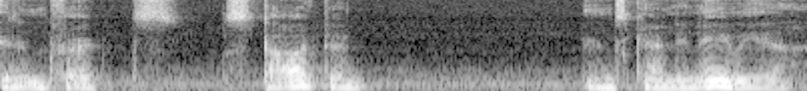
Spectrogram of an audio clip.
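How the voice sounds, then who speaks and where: This is a man's voice with a dark, mellow tone. It sounds somewhat breathy. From India (Chennai). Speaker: mathematician. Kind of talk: interview answer.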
